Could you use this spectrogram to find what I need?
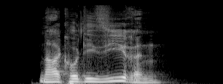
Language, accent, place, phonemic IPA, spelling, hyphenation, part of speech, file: German, Germany, Berlin, /naʁkotiˈziːʁən/, narkotisieren, nar‧ko‧ti‧sie‧ren, verb, De-narkotisieren.ogg
- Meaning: to narcotize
